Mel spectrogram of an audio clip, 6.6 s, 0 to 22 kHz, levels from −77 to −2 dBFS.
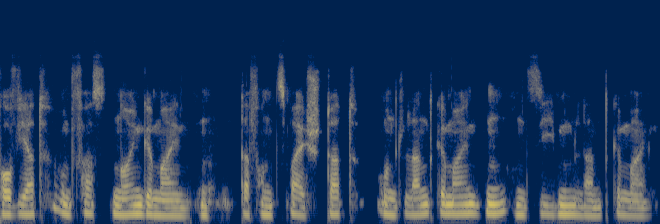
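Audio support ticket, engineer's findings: Short stall from a late packet, 1.83–1.88 s, between "umfasst neun" and "davon zwei". The sound is held about 30 ms too long with a faint buzz or dip, then resumes where it left off. Probable component: jitter buffer. A packet arrived late, so the buffer ran dry and the receiver stretched the last sound until the packet came. Playout delay grows by 30 ms afterwards. Nothing is lost.

Short concealed packet loss, 1.90–1.94 s, same landmarks, just after the stall. There is a brief smear where about 20 ms of real audio is gone, replaced by 20 ms of extrapolated signal continuing the preceding sound before blending back. Probable component: decoder packet loss concealment on the Opus call path. Its high-frequency ceiling sits near 12 kHz, at a bitrate around 32 kbps.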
